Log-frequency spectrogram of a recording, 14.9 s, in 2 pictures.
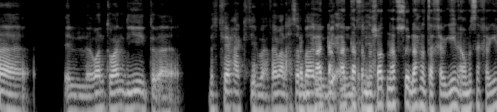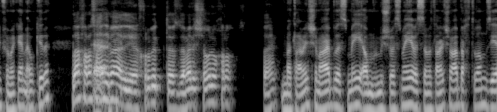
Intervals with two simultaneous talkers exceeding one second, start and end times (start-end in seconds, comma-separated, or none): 4.5-5.7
